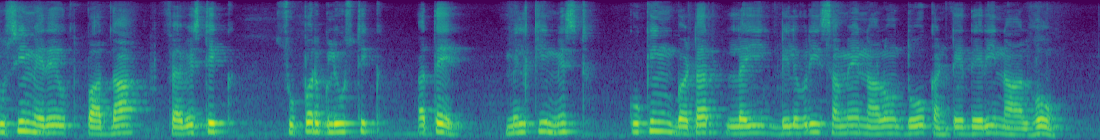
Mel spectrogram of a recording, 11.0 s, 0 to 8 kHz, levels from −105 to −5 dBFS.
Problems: background sounds at intervals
